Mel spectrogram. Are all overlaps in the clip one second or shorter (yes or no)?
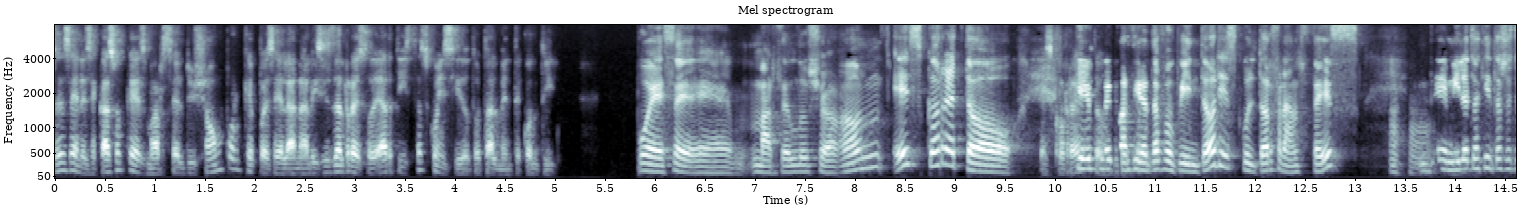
yes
